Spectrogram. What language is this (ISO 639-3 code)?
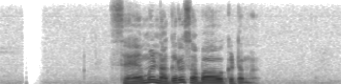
sin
